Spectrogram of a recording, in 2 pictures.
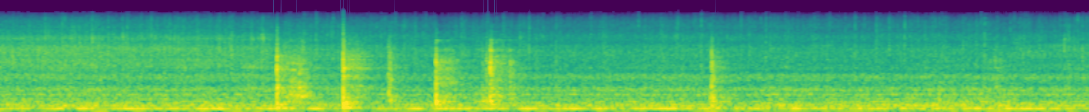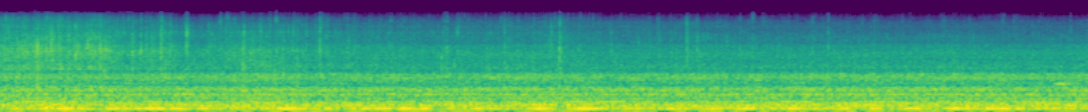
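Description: Sliced beef and onions sizzling in a hot frying pan after a splash of vinegar, with a few sharp knocks of a utensil against the pan about two to four seconds in and once more a little later. The sizzle dies down in the second half, the heat having been switched off.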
